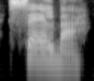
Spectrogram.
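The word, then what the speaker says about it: selva: Spanish if you see the letter e you pronounce it okay here's a word for Jungle selba yeah that notice not cell no magnitude here's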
